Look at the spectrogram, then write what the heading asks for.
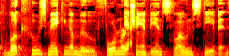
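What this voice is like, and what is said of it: Imitates a sports announcer's cadence. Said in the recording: “I can hear Chris McKendry doing it now ... That was my impression, by the way, of her cadence”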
